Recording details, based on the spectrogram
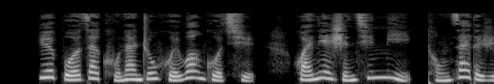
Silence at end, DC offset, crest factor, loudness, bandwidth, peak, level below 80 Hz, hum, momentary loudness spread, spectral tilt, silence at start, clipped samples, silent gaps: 0 s; under 0.1%; 16 dB; -21 LUFS; 12 kHz; -6 dBFS; -58 dBFS; none; 7 LU; -5 dB/octave; 0.4 s; under 0.1%; none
